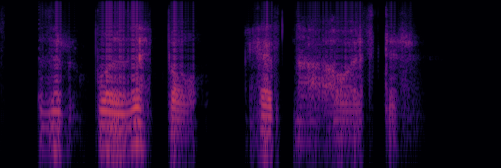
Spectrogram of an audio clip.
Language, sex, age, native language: Icelandic, male, 60-69, Icelandic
